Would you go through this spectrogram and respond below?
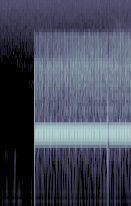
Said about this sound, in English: But they might have turned the ringer off in the library. You know what I mean? It's fucking trying to keep it quiet. So we just gotta let it ring until someone picks up to use the phone and go, oh.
